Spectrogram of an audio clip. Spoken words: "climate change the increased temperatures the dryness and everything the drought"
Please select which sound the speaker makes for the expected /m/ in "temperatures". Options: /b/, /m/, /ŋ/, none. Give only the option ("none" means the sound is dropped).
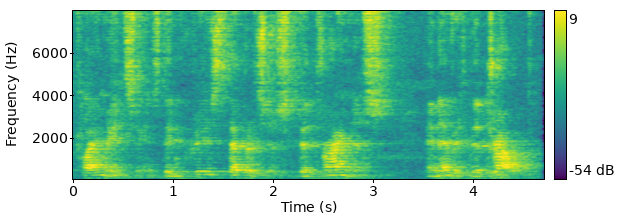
none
